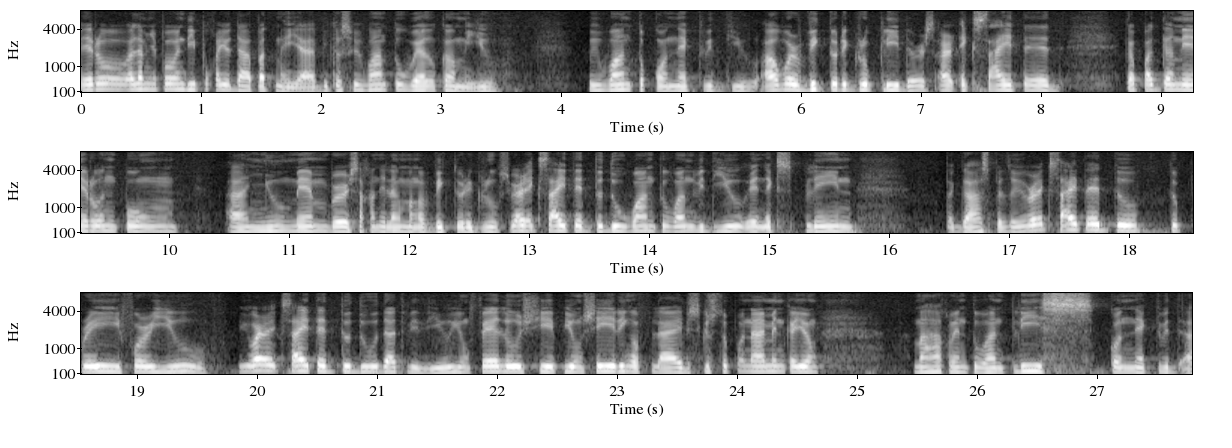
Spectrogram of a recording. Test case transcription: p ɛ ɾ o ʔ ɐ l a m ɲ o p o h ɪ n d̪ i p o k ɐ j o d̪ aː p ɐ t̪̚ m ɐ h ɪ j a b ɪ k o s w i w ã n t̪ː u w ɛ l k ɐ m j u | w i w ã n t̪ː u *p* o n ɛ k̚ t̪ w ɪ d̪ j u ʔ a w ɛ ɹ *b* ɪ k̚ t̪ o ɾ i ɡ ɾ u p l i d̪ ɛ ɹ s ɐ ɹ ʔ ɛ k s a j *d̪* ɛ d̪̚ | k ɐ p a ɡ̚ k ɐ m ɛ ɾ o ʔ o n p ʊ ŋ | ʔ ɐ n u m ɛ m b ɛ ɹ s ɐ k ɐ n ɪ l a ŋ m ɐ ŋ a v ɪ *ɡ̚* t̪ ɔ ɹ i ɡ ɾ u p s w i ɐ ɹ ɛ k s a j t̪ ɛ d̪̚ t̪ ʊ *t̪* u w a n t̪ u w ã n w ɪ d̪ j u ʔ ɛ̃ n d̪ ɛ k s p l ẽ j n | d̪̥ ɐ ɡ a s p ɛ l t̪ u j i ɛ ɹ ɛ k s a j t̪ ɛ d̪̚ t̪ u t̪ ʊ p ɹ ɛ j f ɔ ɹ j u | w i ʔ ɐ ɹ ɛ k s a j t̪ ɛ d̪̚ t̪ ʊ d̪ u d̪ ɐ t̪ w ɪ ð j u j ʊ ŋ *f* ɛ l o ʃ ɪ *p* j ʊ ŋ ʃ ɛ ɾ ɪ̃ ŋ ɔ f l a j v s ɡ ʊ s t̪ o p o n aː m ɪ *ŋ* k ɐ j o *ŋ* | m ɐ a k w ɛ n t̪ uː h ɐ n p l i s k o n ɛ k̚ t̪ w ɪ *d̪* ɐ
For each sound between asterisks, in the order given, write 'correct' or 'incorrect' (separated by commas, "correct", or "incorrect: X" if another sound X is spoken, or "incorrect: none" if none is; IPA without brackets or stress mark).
incorrect: k, incorrect: v, incorrect: t̪, incorrect: k̚, incorrect: d̪, correct, correct, incorrect: n, correct, correct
